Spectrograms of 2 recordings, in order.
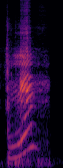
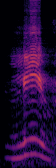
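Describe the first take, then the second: First: लिव with short i, pitched up; short-i live. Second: लीव with long ee, falling; long-ee leave. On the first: Teacher contrasting short and long vowels, लिव with short i. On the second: Teacher contrasting short and long vowels, लीव with long ee. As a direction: draw out the ee in लीव. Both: Shown as a demonstration. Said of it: "बड़ी ई छोटी ई होता है".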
